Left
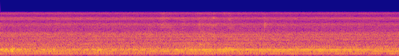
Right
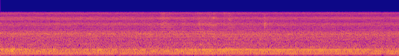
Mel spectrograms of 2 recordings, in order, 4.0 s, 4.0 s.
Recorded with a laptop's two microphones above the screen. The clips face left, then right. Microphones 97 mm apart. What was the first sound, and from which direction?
A machine running, 45° left (ahead or behind).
